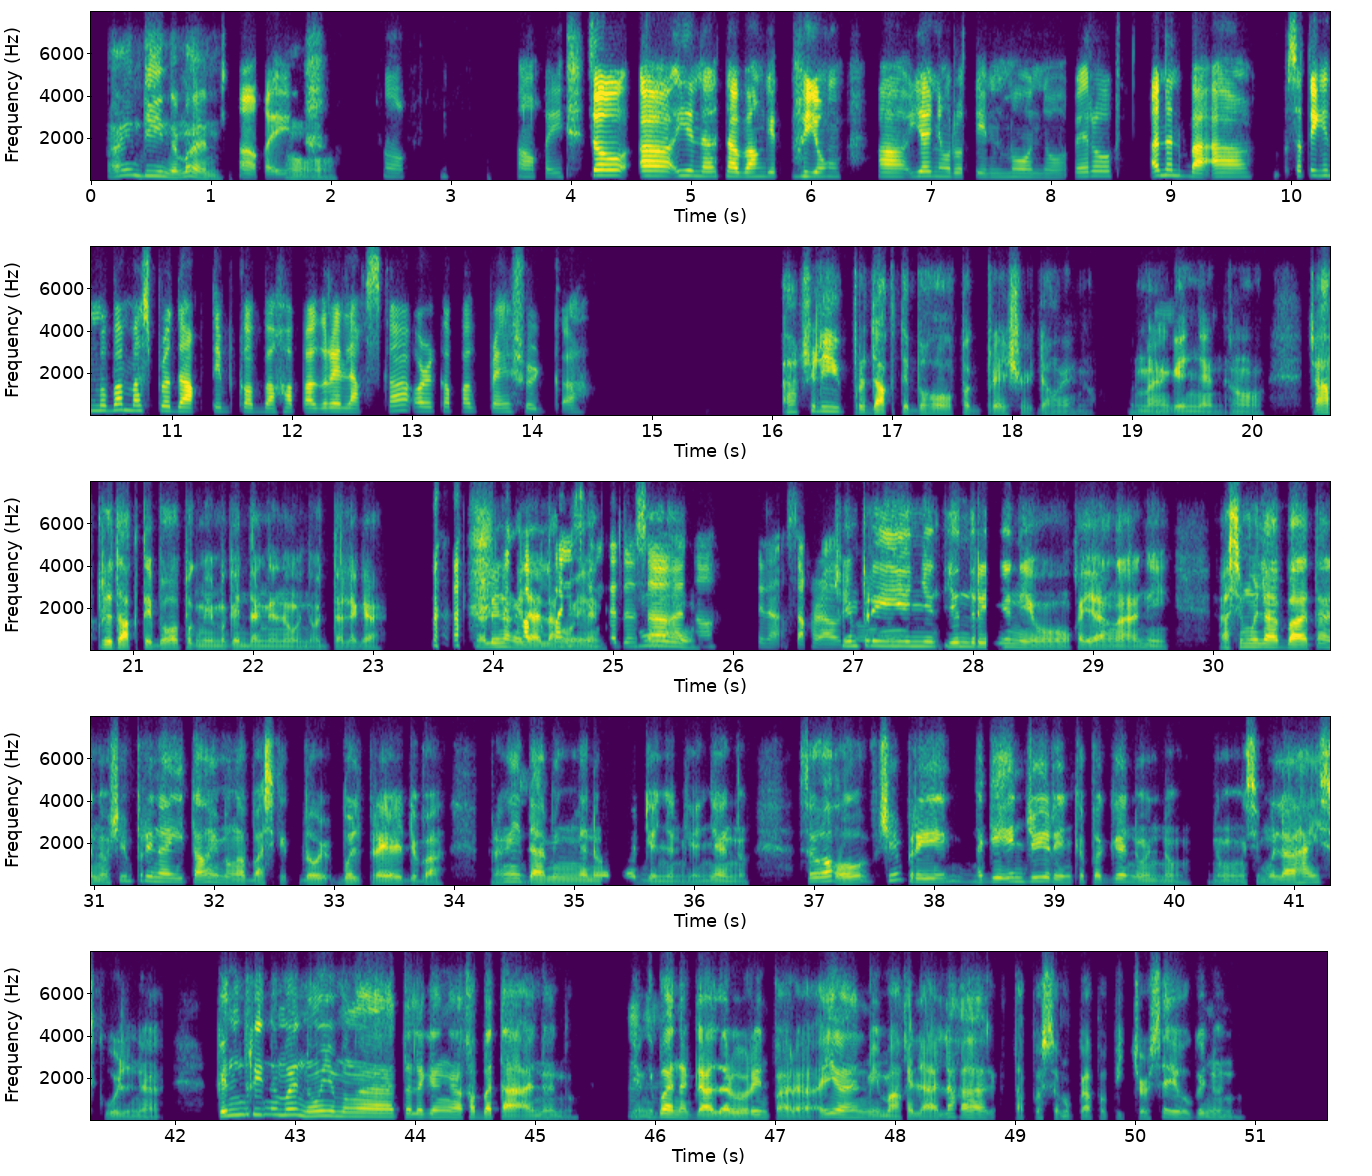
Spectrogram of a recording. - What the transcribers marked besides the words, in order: other background noise; laughing while speaking: "mo"; tapping; "ano" said as "anon"; laugh
- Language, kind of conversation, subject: Filipino, podcast, Paano ka napupunta sa “zone” kapag ginagawa mo ang paborito mong libangan?
- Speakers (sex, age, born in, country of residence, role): female, 25-29, Philippines, Philippines, host; male, 30-34, Philippines, Philippines, guest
